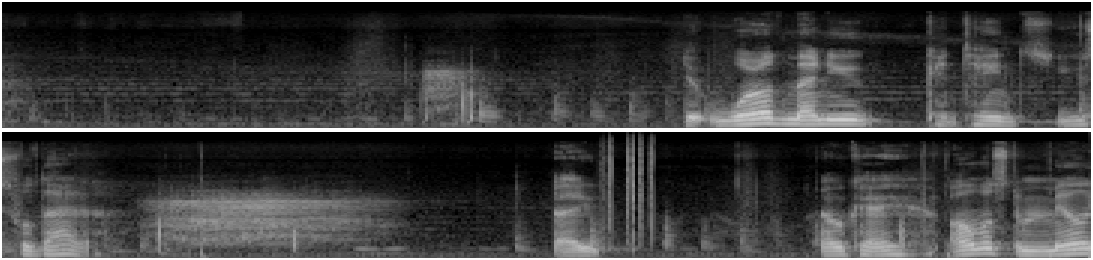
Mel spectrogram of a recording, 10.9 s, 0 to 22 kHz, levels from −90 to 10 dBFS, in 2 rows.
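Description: A brief burst of scratching, rustling noise sits over the sound from 8.43 to 8.73 s, roughly 10 dB below it: cable scratch noise, likely from a worn connector being moved.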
